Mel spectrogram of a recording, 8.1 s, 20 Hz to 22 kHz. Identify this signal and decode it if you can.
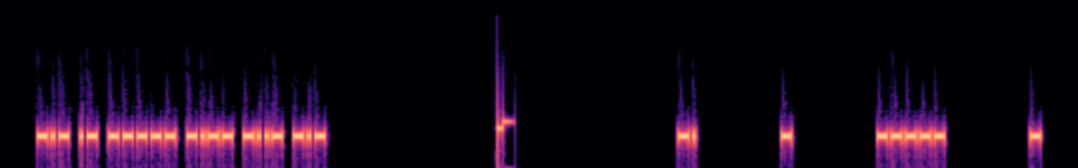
Morse code, heard as a keyed tone, about 44 wpm, spaced as for 22 wpm, 700 Hz. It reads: KA0YXK NT0T
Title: USA Call Signs - 8x Character Spacing - 45wpm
